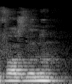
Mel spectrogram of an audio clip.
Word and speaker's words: Fadlan: So what you were saying about Proto Turks: I remember Ibn Fadlan I am not sure if it is Fadlan or Fazlan In Turkish we say Fazlan, Arabs would pronounce it differently, "Fadlan".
